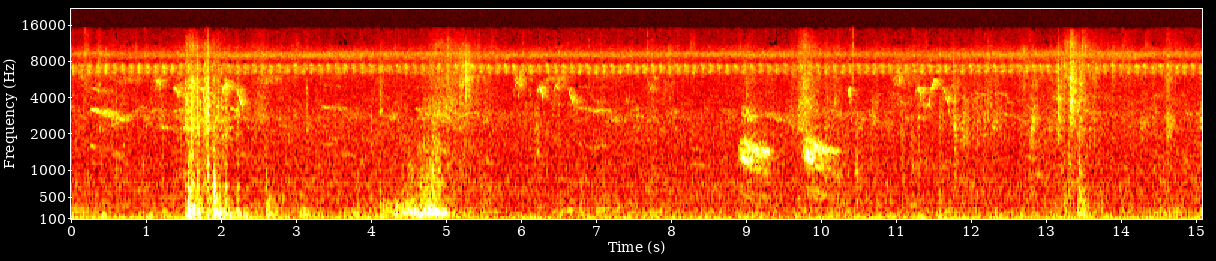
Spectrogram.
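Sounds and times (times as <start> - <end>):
harsh bird calls: 8.9 - 10.5.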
